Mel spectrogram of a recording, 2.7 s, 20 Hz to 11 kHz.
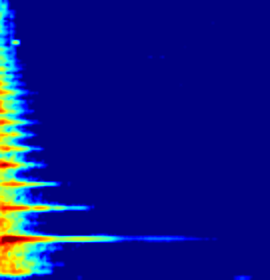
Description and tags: One-shot from Versilian Studios Chamber Orchestra 2: Community Edition sampling project.
Instrument family: Strings
Instrument: Cello Section
Articulation: tight pizzicato
Note: F#4
Midi note: 67
Midi velocity (center): 31
Microphone: 2x Rode NT1-A spaced pair, 1 Royer R-101.
Performer: Cristobal Cruz-Garcia, Addy Harris, Parker Ousley
cello, cello-section, fsharp4, midi-note-67, midi-velocity-31, multisample, single-note, strings, tight-pizzicato, vsco-2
